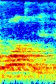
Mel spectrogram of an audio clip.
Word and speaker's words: Berkeley: to move okay George Barkley it's spelled Berkeley it's pronounced Barclay all right don't ask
